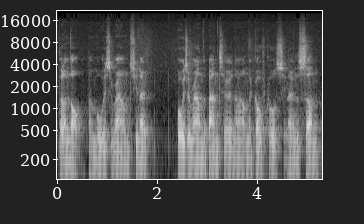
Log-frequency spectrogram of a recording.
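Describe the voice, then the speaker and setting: A young man chats in an easygoing, agreeable way. His voice sits very low and has a gravelly fry to it. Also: completely flat delivery, fast, a little mellow. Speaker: camera operator and editor. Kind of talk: casual chat.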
